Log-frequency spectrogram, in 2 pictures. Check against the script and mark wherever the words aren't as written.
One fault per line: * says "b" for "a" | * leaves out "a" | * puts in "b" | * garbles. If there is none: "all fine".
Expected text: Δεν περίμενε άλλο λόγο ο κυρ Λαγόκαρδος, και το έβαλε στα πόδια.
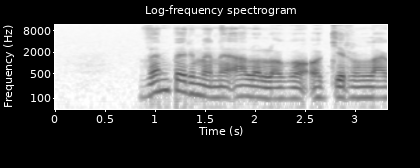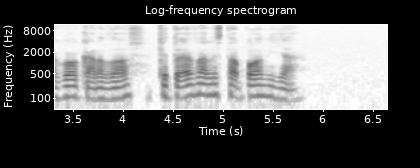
all fine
